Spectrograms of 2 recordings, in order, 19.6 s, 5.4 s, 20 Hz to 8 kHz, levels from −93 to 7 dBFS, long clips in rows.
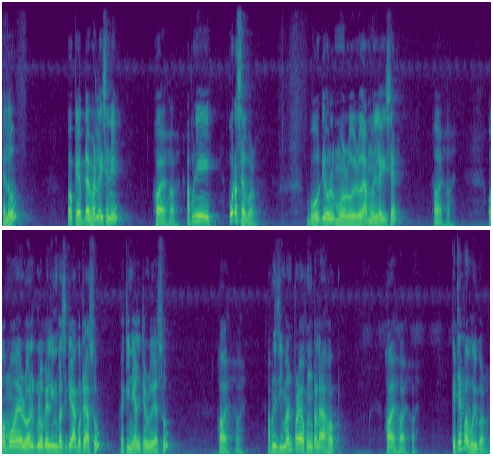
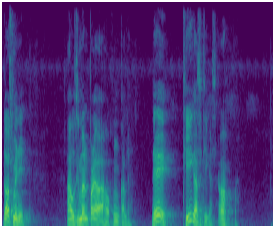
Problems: constant background noise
